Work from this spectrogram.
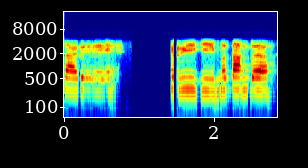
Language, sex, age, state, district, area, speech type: Manipuri, female, 18-30, Manipur, Kangpokpi, urban, conversation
